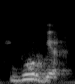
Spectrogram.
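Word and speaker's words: бургер: Yeah, we pronounced it letter by letter.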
